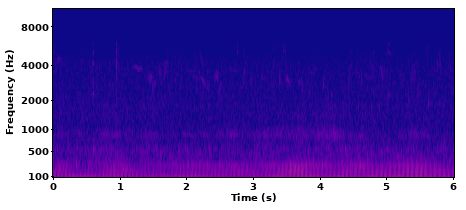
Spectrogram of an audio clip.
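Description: Scattered short, high chirps of small birds over a steady low hum.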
